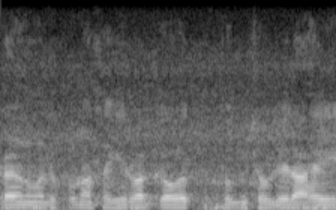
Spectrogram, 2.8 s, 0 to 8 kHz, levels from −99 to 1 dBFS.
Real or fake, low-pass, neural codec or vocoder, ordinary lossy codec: real; none; none; none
